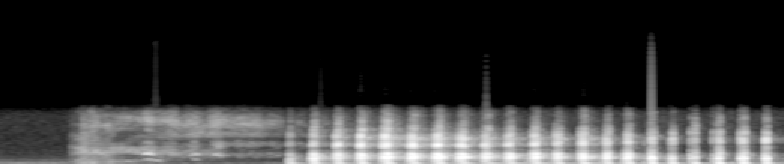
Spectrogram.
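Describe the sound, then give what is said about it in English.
A puppy shut in a closed room whines briefly, then breaks into a fast, steady run of high, squeaky yelps, about five per second, fairly loud and with no one talking. “Yeah, so anyways, we have a puppy, and apparently closing a room just means they cry the whole time.”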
